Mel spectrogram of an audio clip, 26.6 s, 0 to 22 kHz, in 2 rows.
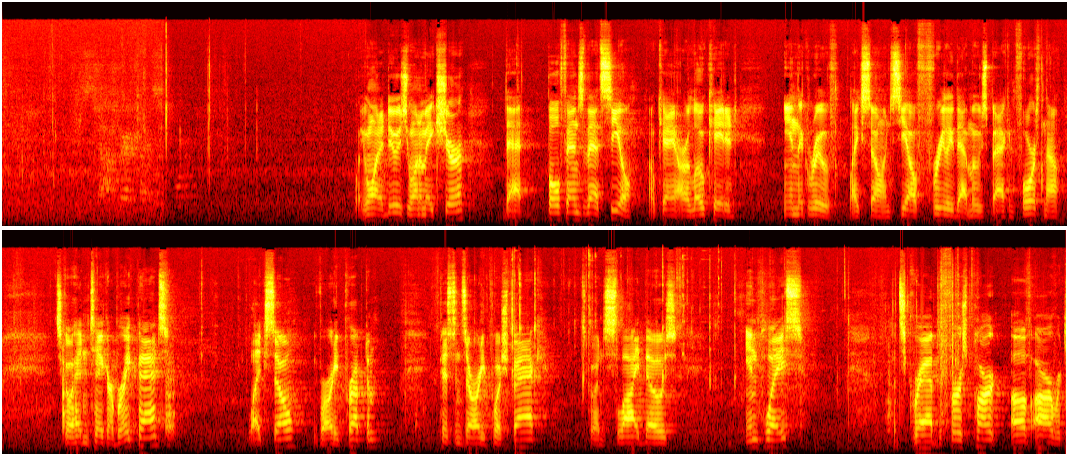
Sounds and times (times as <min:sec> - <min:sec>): Speech: 0:01.0 - 0:02.5, 0:04.4 - 0:09.2, 0:09.8 - 0:13.3, 0:14.0 - 0:15.5, 0:16.4 - 0:18.1, 0:18.8 - 0:21.8, 0:22.6 - 0:23.5, 0:24.4 - 0:26.6.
